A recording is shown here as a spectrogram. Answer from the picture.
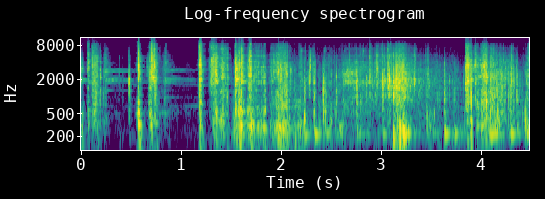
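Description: A wooden-handled pick digging into rocky, gravelly ground. A few sharp strikes come in the first second or so, then steady scraping and crunching of dirt and stones, with one more sharp strike near the end.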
